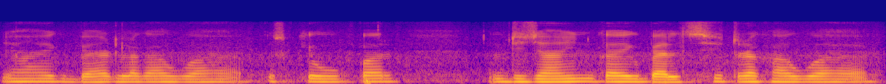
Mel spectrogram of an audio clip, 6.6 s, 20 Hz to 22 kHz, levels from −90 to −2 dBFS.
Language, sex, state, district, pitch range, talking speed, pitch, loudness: Hindi, male, Jharkhand, Ranchi, 130-140 Hz, 145 wpm, 135 Hz, -17 LUFS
